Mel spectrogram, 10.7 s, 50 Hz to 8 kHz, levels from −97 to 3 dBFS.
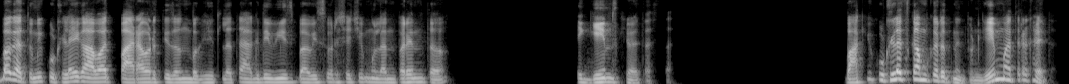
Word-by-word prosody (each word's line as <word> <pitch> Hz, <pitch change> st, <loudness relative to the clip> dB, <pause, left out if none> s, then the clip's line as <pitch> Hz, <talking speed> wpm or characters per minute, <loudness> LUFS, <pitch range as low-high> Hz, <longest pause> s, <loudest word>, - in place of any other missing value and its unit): बघा 240 Hz, -5 st, +4 dB
तुम्ही 145 Hz, +1 st, -3 dB
कुठल्याही 145 Hz, +1 st, -2 dB
गावात 140 Hz, -2 st, +4 dB
पारावरती 125 Hz, +2 st, +2 dB
जाऊन 120 Hz, +1 st, -1 dB
बघितलं 115 Hz, 0 st, -5 dB
तर -, -, -4 dB
अगदी 125 Hz, +1 st, -3 dB
20-22 125 Hz, -1 st, -3 dB
वर्षाच्या 130 Hz, 0 st, -8 dB
मुलांपर्यंत 130 Hz, 0 st, -3 dB, 1.4 s
ते 130 Hz, -, -3 dB
गेम्स 130 Hz, +1 st, +6 dB
खेळत 100 Hz, -3 st, -8 dB
असतात. -, -, -23 dB, 1.7 s
बाकी 120 Hz, -, -1 dB
कुठलंच 215 Hz, +4 st, +4 dB
काम 225 Hz, -3 st, +5 dB
करत 160 Hz, -6 st, 0 dB
नाहीत, 110 Hz, -7 st, -3 dB
पण 95 Hz, -1 st, -8 dB
गेम 175 Hz, +11 st, +8 dB
मात्र 205 Hz, -3 st, 0 dB
खेळतात. 170 Hz, -, -4 dB
130 Hz, 140 wpm, -25 LUFS, 120-150 Hz, 1.7 s, गेम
